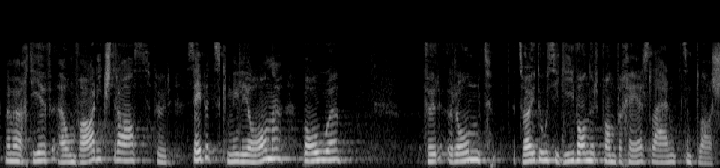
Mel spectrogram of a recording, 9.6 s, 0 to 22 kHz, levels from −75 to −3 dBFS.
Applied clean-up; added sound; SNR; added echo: none; none; none; none.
